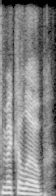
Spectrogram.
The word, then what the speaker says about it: Michelob: a word pronunciation debate is it misha loeb is it michelob well i would say michelob i just would say no thank you it's michelob well if you want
